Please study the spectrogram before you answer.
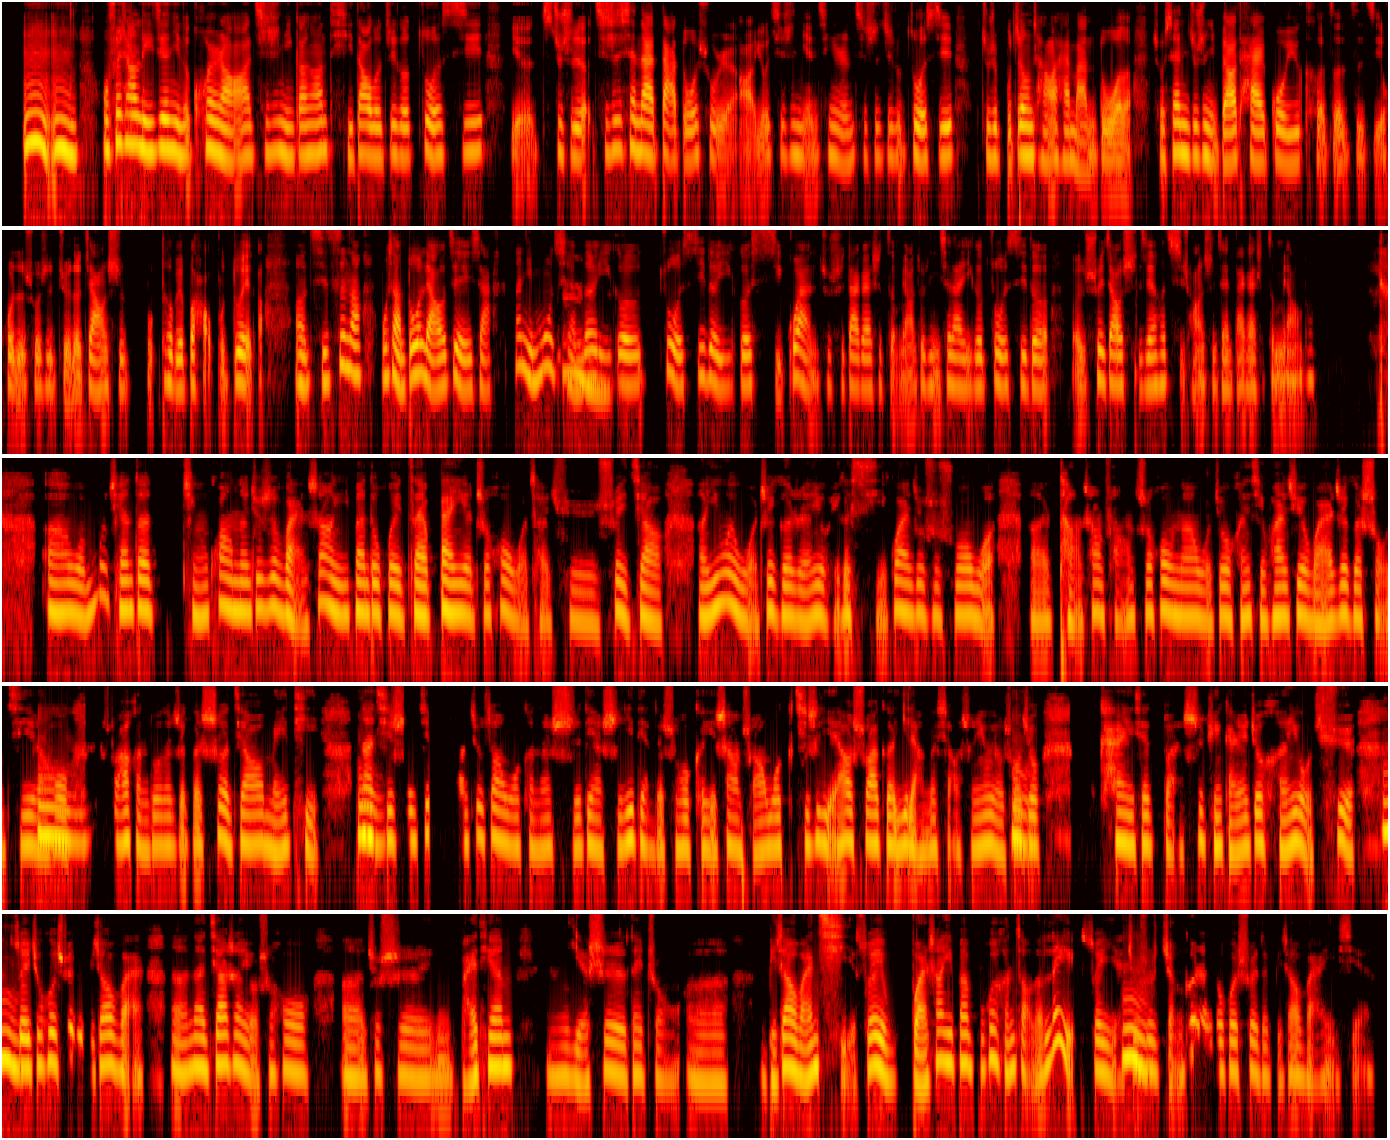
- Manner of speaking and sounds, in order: none
- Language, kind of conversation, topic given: Chinese, advice, 如何建立稳定睡眠作息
